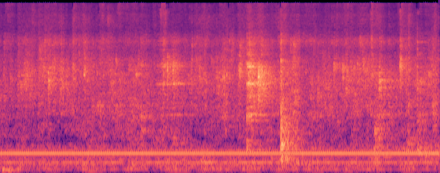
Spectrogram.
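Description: Hibiscus tea is poured through a strainer into a small vessel, making a steady, close liquid trickle with a faint constant hum beneath. The pour swells slightly midway, with no talking.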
